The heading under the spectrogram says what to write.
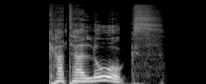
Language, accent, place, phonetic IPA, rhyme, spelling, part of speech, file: German, Germany, Berlin, [kataˈloːks], -oːks, Katalogs, noun, De-Katalogs.ogg
- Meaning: genitive of Katalog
